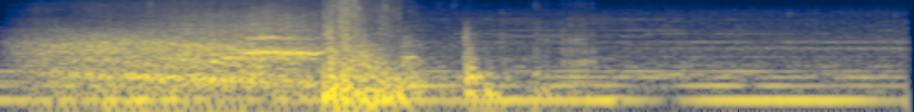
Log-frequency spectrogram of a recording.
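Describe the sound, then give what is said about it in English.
A car brakes hard and strikes a man. A rushing screech of tires over engine drone leads into a heavy impact thud midway, then a smaller second knock, with the engine humming on afterward. “Although Hannah tried to stop, she couldn't. She hit the man.”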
